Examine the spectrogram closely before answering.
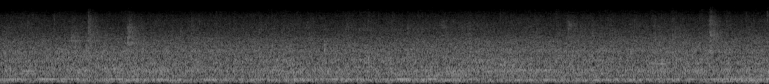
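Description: Distant voices of shoppers murmur faintly through a large echoing hall.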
